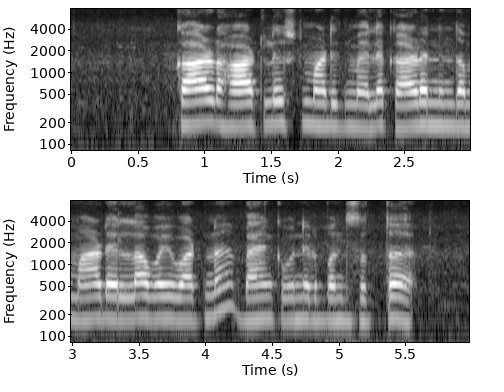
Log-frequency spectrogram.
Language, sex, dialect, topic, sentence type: Kannada, male, Dharwad Kannada, banking, statement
